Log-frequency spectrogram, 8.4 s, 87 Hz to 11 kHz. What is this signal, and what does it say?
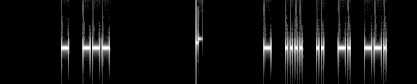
Morse code, heard as a keyed tone, about 25 wpm, spaced as for 18 wpm, 690 Hz. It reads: TO THING
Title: 2x Character Spacing - Top 100 Words - 25wpm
